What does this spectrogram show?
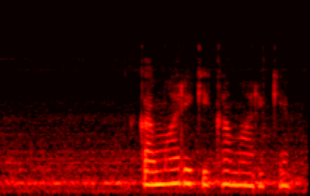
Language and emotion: Russian, neutral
